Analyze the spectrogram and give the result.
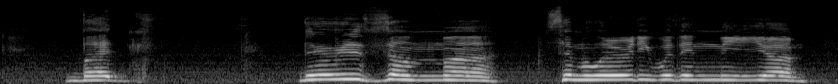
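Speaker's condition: Cerebral palsy; voice recognized by Google Assistant and Google Voice devices

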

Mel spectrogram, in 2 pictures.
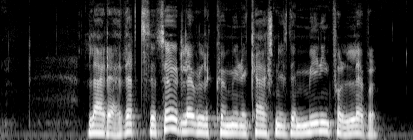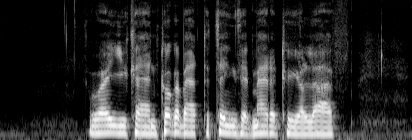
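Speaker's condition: Severe to profound hearing loss; acquired at age 8 from meningitis

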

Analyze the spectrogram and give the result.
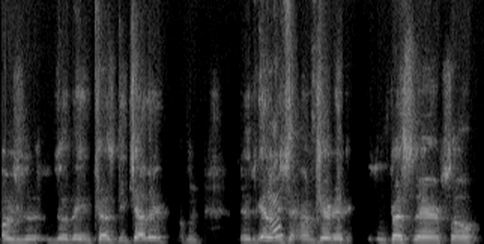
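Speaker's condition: Cerebral palsy; congenital, uses wheelchair for mobility

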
